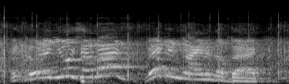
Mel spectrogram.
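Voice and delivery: high-pitched call to those behind; calling out orders. Retold or imitated. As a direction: imitate dad ordering drivers back. Dad calling to the drivers behind.

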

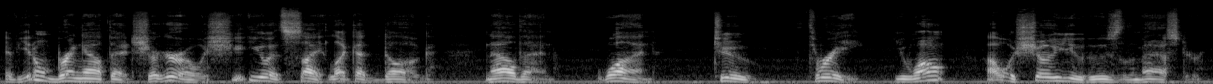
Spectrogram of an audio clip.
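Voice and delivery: usual speaking voice

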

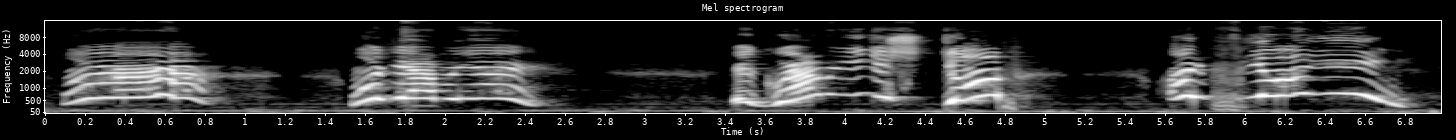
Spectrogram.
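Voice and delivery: squeaky high voice, shouting in panic; high-pitched yelling kid; high cartoon kid voice. Puppet character flying, screaming.

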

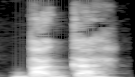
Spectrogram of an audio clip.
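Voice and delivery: "Burger" in a Scottish accent, vowel like "bug". Shown as a demonstration. Showing teammates how she and Carly say "Burger", Scottish accent. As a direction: say "Burger" with a Scottish rolled-r ending. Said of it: "everyone always gets me to say".

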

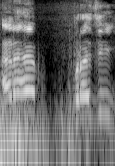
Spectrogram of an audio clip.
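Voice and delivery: loud call to a friend. Real, not acted. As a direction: shout his name across. Calling out to friend.

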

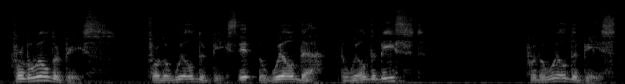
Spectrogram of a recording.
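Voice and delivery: trying the wildebeest line several ways; retaking the opening. Shown as a demonstration. Practising the wildebeest opening over and over. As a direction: keep restarting the line. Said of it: "that's just too long".

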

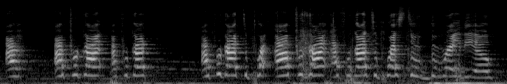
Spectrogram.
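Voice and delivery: high, loud panicked yelling; freaking out over a missed button. Real, not acted. Gamer to viewers, panicking about forgetting the radio.

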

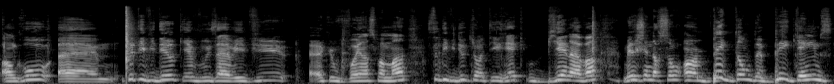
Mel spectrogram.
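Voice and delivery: loud, high excited streamer voice; hyped up. Real, not acted. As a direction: pump up the hype. Hyped about big donation.

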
